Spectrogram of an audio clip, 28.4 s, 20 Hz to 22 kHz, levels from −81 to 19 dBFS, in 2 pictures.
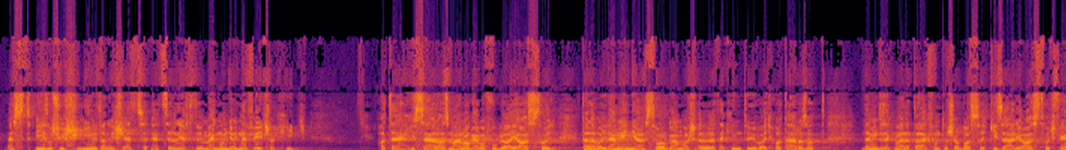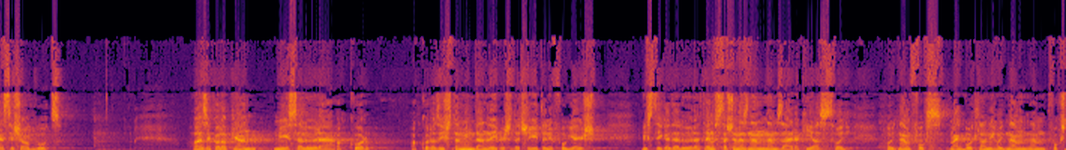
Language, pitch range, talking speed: Hungarian, 105-120 Hz, 155 wpm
